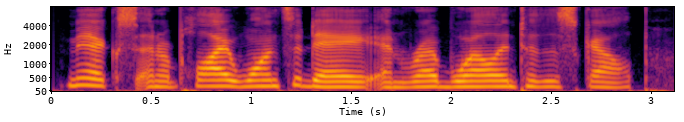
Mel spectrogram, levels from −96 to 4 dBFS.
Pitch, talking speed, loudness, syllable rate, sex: 195 Hz, 230 wpm, -17 LUFS, 4.8 syllables/s, female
